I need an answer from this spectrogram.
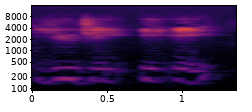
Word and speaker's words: UGEE: thing called this here, the UG. UG, it's spelled UGEE. I call it UG.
